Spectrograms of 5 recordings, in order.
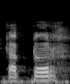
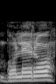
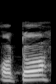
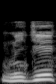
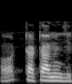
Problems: background sounds at intervals, continuous background conversations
